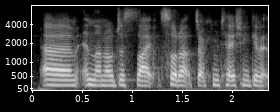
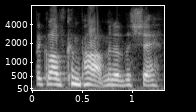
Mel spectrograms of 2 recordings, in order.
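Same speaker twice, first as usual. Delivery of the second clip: usual speaking voice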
